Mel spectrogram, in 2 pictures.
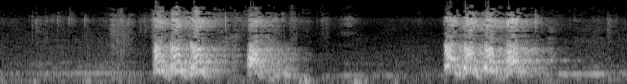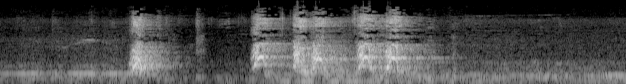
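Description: A dog barking in short, loud bouts: two barks, then a rapid run of barks, a single bark, and a closing burst of several barks.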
